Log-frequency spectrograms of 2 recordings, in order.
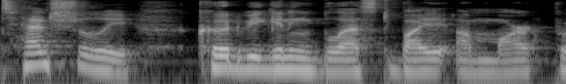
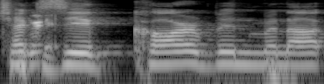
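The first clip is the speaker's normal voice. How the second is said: bad, failed French accent, loud and high; 6 semitones higher, 8 dB louder than usual. Imitating their house's carbon monoxide alarm, in a bad french accent. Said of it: "I can't do a French accent".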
